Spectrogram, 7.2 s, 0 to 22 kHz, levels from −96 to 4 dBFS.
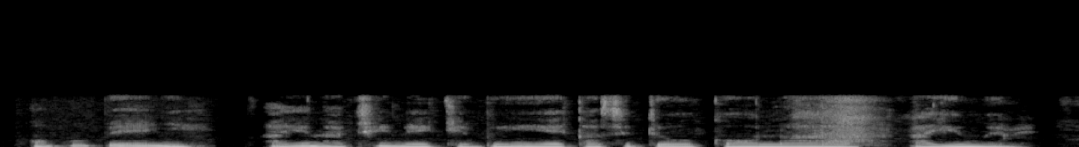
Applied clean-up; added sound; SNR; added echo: none; none; none; none.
